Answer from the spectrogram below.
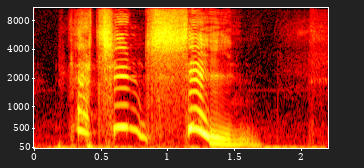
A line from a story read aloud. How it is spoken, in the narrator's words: Greta cried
